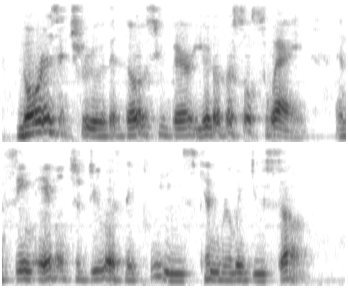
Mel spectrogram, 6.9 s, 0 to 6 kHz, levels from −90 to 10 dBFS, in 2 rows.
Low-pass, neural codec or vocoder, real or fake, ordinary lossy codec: 5.4 kHz; codec, 16 kHz, 16 kbps, FunCodec, trained on LibriTTS, 50 frames a second; fake; MP3, 32 kbps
